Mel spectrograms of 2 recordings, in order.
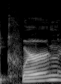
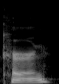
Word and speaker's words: quern: the recipe for the quern. I'm gonna make a quern, and I did look up the pronunciation. It's Quern, and it is quern. It's not kern, as far as I can tell.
